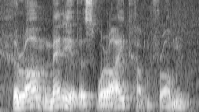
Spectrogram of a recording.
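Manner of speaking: ordinary delivery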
